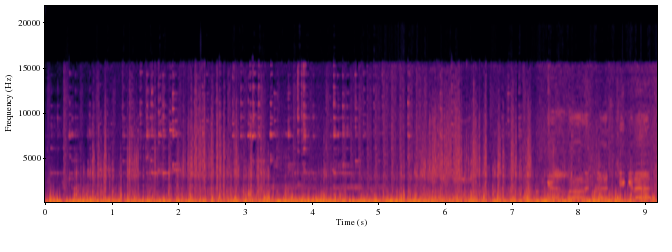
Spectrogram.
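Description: Strong wind gusts of over 50 mph roar steadily and loudly against the microphone outdoors, blowing dust, trash cans and lawn furniture around, with faint clattering and knocking under the constant rushing buffet.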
